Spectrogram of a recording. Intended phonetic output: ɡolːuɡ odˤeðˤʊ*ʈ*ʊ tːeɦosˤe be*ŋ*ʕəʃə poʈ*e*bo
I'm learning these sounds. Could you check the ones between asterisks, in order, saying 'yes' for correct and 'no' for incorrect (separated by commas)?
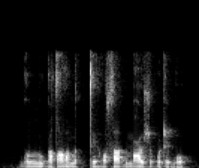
no, no, yes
